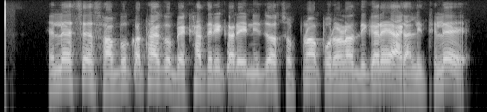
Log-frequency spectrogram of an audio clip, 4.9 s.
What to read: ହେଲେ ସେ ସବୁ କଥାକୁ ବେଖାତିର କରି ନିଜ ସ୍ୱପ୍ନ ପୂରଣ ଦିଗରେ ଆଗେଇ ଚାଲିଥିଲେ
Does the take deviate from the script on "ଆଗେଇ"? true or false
true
